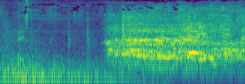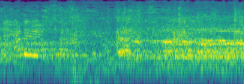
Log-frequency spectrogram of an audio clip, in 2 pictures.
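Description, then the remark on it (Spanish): FC Barcelona fans chant and cheer together outdoors as the Barça players board the team bus, a dense wash of many voices that swells after a brief quieter start with a few low thumps, continuing loudly throughout. “Ahí suben los jugadores, el estado del Barça, aficionados que les cantan, fijaos, eh.”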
